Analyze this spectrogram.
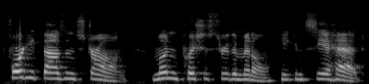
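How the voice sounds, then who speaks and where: A woman's voice: a little high, animated, moderate pace, bright, forceful tone. A woman reading stage directions as scripted narration at a table read.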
